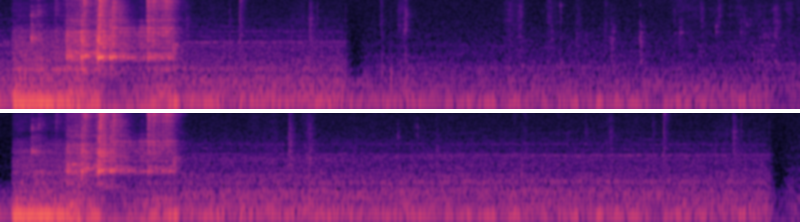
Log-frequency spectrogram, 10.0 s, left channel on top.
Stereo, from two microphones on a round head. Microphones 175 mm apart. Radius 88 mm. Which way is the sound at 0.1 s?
75° left (ahead or behind).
